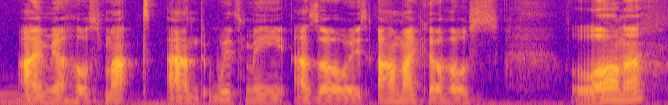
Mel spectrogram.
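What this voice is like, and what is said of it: Weird, slightly performed presenter voice. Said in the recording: “weird voice ... Slightly performing”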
